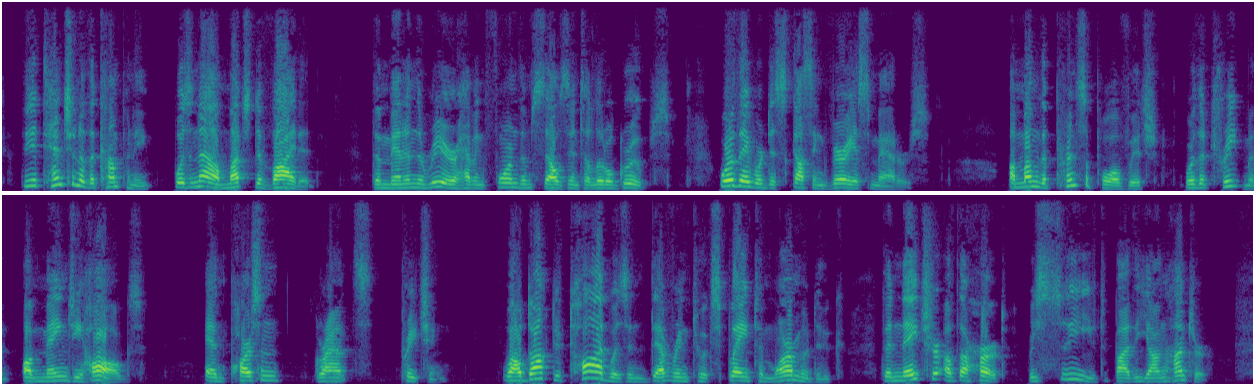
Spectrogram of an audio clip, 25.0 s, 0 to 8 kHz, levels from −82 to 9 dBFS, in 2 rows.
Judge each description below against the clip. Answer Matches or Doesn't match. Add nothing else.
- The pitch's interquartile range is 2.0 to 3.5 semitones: Doesn't match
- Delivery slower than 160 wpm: Matches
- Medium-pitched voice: Matches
